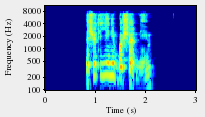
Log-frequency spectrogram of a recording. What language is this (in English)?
Kabyle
